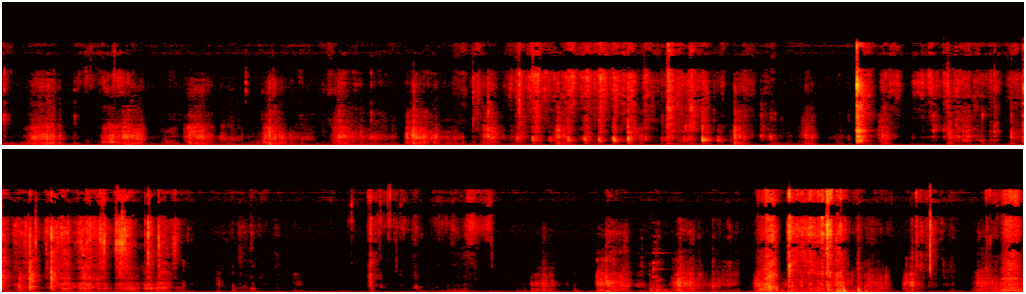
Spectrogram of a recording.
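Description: Close-up chewing of crunchy homemade cornstarch chunks: a dense run of crackling crunches, a quieter stretch of a few seconds around the middle, then louder crunching again near the end.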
